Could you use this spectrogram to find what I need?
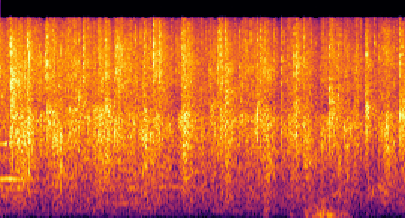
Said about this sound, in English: Please, can you clap for me and encourage me?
